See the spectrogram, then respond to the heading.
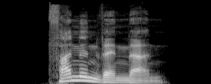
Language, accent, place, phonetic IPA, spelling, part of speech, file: German, Germany, Berlin, [ˈp͡fanənˌvɛndɐn], Pfannenwendern, noun, De-Pfannenwendern.ogg
- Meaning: dative plural of Pfannenwender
